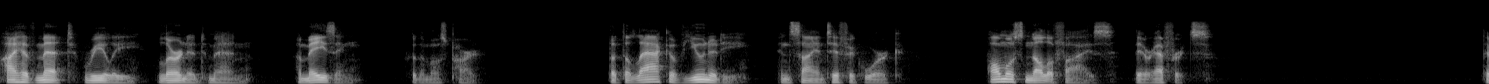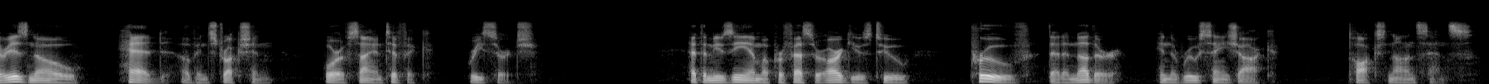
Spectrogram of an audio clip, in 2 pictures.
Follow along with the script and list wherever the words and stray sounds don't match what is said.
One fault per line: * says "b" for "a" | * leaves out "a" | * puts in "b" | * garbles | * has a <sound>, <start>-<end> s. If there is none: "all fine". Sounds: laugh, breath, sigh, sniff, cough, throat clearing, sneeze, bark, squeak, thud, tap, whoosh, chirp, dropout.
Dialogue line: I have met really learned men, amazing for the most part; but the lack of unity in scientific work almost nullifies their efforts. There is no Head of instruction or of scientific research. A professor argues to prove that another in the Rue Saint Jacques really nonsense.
* puts in "At the Museum"
* says "talks" for "really"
